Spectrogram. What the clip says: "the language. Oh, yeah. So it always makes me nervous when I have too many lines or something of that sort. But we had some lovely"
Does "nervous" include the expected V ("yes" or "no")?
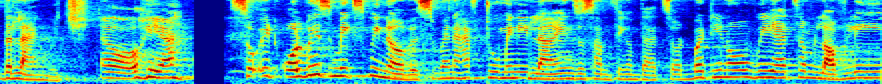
yes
